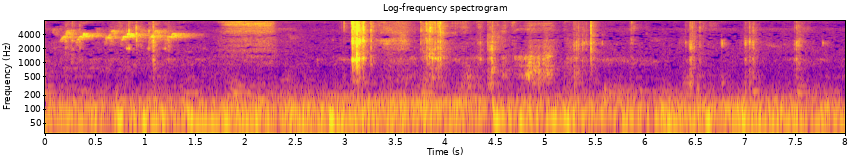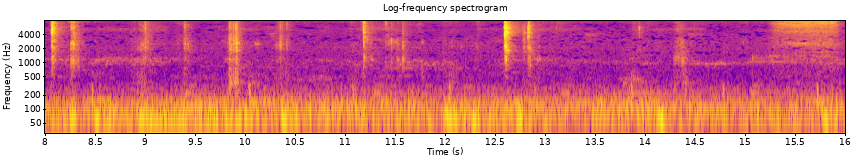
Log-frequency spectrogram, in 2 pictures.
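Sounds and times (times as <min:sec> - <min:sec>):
chewing and sucking: 0:00.8 - 0:13.2
crab shell clicking and cracking: 0:03.0 - 0:11.8, 0:12.5 - 0:13.0
lip smacks: 0:03.0 - 0:11.8, 0:12.5 - 0:13.0.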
